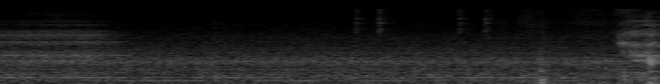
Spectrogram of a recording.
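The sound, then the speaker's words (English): Soft, irregular key clicks from a computer keyboard as someone types and looks things up, tapping along over a quiet hum, with a slightly louder knock near the end. No one speaks. “This episode is going to be full of us. Yeah, just typing and looking up things.”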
